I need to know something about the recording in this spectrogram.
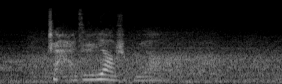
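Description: A young woman asks a question in a tearful, shaky voice, close by.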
